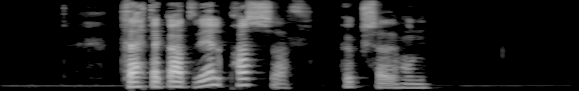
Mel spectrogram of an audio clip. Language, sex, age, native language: Icelandic, male, 20-29, Icelandic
